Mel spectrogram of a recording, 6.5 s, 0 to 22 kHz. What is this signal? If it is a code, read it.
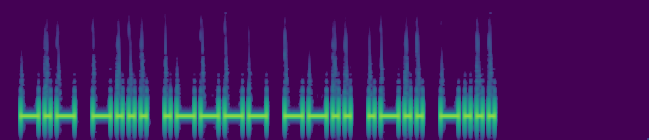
Morse code, heard as a keyed tone, about 20 wpm, 690 Hz. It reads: KB1ZLB
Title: USA Callsign DE Callsign 20wpm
